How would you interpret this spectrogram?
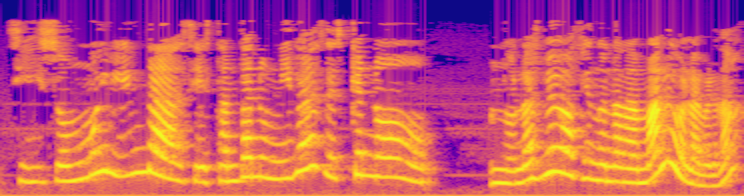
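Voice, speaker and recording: A woman's voice: sits high, expressive, normal speed, pushed and bright. A woman playing a cheerful, trusting, girlish prefect in an amateur radio play. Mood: chatty. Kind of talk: amateur Spanish-language radio play acting. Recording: muffled lo-fi home recording.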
